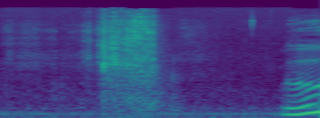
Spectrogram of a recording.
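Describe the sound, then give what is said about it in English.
A single short, crisp rip of paper tearing, lasting about a quarter second, followed by a voice starting to speak. “Can you give me a piece of that paper? Hold on. Yeah, let's get a nice audio rip.”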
